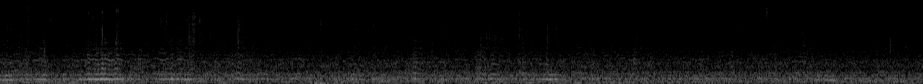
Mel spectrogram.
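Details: Honey bees working inside an open hive on a fine sunny day, microphone slid down among them: a steady dense hum around 250 and 500 pitch bands, with occasional louder buzzes near the first second and soft clicks of movement.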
